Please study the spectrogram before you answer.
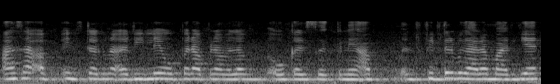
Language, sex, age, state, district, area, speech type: Dogri, female, 18-30, Jammu and Kashmir, Reasi, rural, spontaneous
